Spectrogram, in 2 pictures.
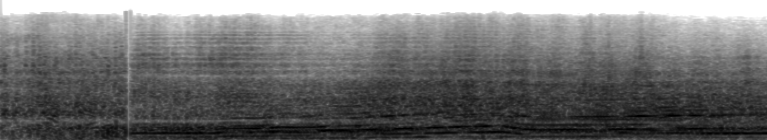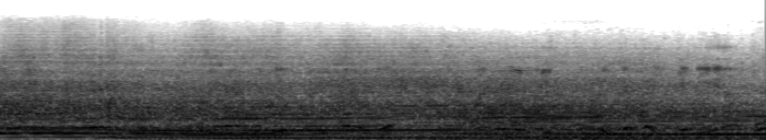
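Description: Race cars roar away at full throttle and fade into the distance.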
